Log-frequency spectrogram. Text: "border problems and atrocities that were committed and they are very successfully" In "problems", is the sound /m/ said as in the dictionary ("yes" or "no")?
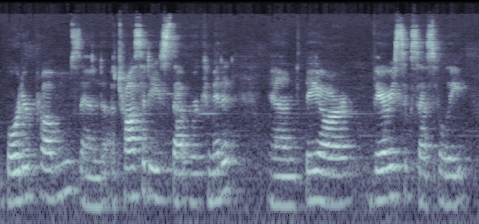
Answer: yes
